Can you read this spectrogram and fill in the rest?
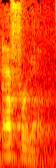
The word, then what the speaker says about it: Ephrata: Okay, you might say Ephrata or something else like that, fine. But in Lancaster County, they call it Ephrata, okay?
